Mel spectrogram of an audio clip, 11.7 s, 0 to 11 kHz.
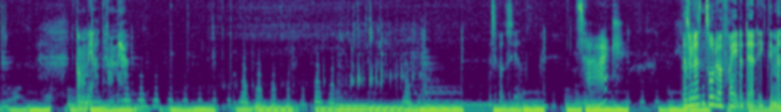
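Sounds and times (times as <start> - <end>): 
speech: 1.1 - 6.8, 7.4 - 9.6, 10.2 - 11.6
beer pouring into a glass: 4.8 - 6.3.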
